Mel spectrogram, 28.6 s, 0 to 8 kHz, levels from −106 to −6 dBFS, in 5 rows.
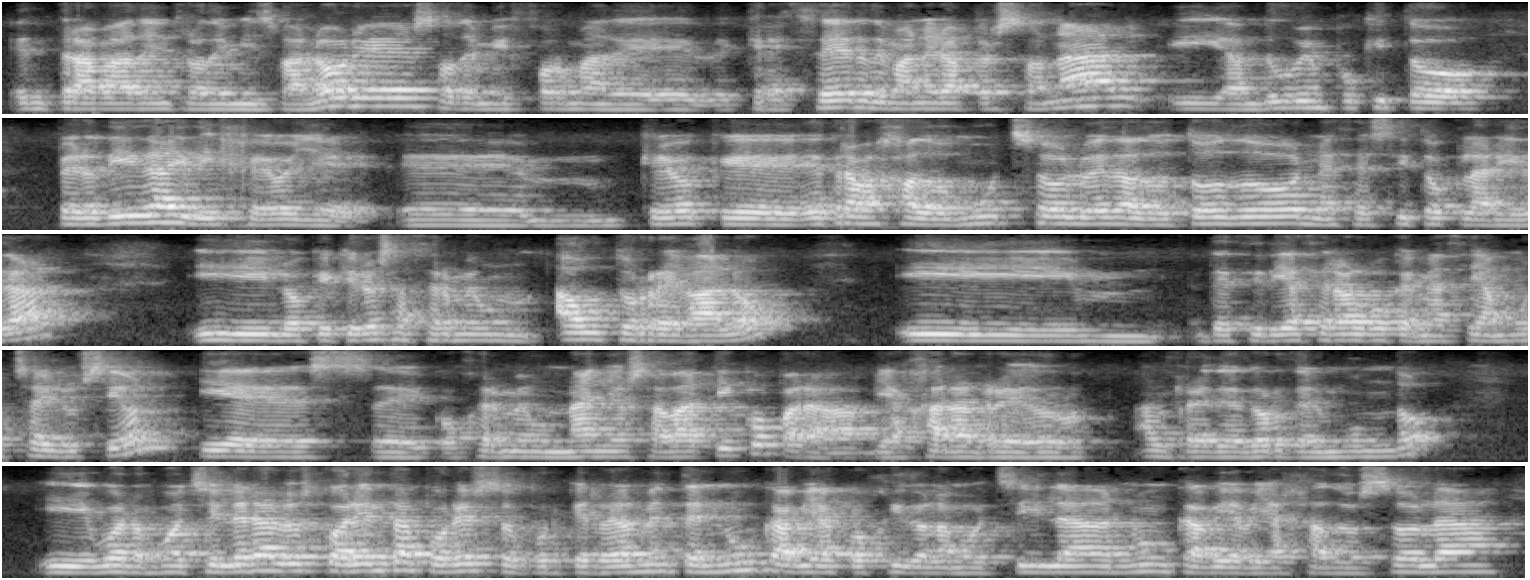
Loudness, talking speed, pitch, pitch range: -20 LUFS, 175 wpm, 160 Hz, 145-175 Hz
